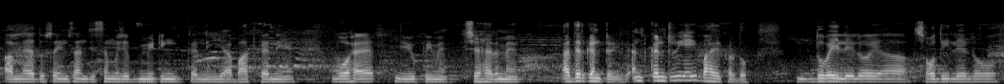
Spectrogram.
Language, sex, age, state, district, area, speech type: Urdu, male, 30-45, Bihar, Khagaria, rural, spontaneous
